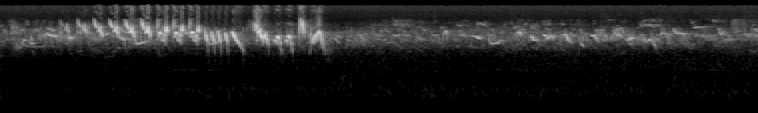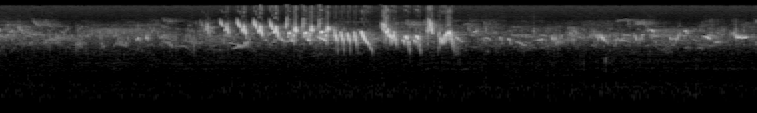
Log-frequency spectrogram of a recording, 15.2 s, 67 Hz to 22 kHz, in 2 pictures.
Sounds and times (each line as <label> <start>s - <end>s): call of a Chaffinch 0.0s - 15.1s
